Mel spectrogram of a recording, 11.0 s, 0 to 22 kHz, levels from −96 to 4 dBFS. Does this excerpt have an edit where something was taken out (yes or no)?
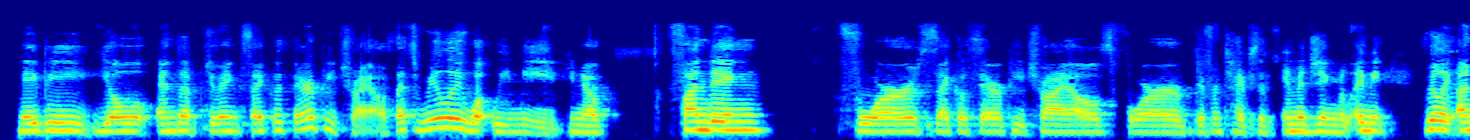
no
